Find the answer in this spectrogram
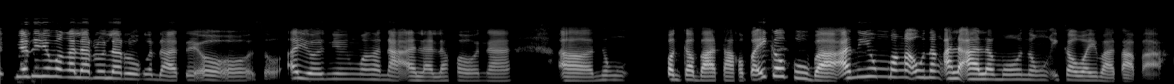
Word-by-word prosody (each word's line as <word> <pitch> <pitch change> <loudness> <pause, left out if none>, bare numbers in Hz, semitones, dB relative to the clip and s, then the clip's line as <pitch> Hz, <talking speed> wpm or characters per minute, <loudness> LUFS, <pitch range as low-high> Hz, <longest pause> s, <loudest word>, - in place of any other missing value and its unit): ganun 365 +2 +3
yung 375 - -1
mga 335 -1 +2 0.2
laro-laro 290 -4 -1
ko 240 - -9
dati, 200 -1 -4
oo, 185 -3 -6
so, 285 0 -16
ayun 260 -4 -1
yung 250 -1 -11
mga 235 -1 -5
naalala 185 -2 -3
ko 175 -2 -10
na, 170 0 -7 0.5
ah, 175 -1 0
nung 210 0 -13 0.5
pagkabata 195 -5 +2
ko 180 - -5
pa. 225 - +3
Ikaw 375 0 +3
po 285 -3 -4
ba 185 -4 +6
ano 315 +4 +4
yung 370 0 -5
mga 335 -2 +4
unang 320 -1 0
alala 245 -3 +6
mo 230 0 -7
nung 215 -2 -10
ikaw 210 -2 -4
ay 190 - -4
bata 155 -2 -2
pa? - - -8
230 Hz, 170 wpm, -26 LUFS, 185-285 Hz, 0.5 s, ba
